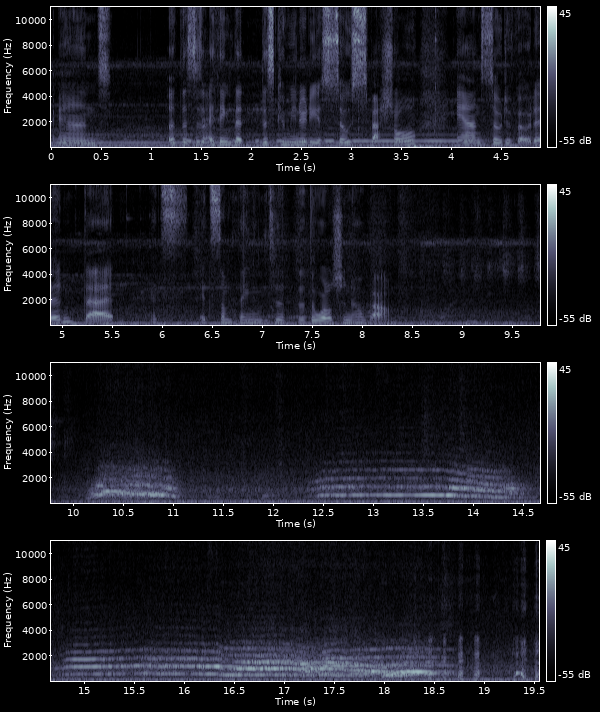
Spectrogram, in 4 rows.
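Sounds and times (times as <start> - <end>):
signature horn of a mammoth-shaped art car: 0.0 - 8.3, 12.6 - 18.7
continuous low engine rumble of a mammoth-shaped art car: 0.0 - 19.5
speech: 0.4 - 8.5
laughter: 17.5 - 19.5.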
